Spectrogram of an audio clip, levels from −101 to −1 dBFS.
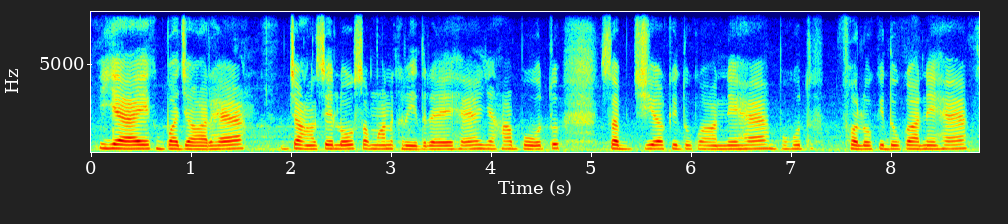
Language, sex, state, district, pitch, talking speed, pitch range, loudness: Hindi, female, Uttar Pradesh, Saharanpur, 210 Hz, 150 wpm, 200-215 Hz, -18 LUFS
